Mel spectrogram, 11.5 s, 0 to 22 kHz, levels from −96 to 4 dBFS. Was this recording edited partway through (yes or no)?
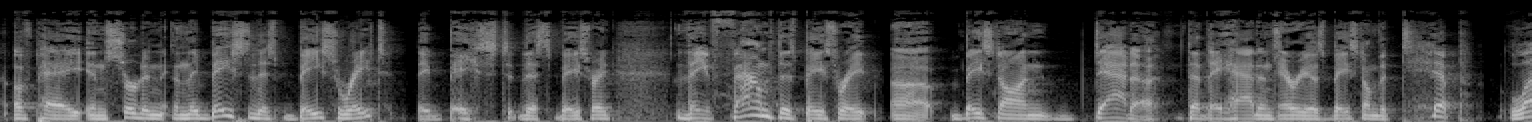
yes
